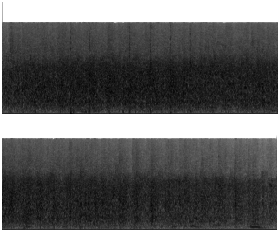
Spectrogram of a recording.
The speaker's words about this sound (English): can I invite you to give him a very warm round of applause for this.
